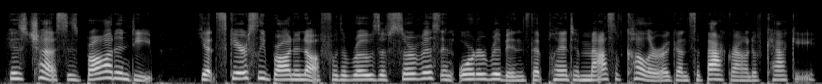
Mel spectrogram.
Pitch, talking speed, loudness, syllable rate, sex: 220 Hz, 210 wpm, -19 LUFS, 5.2 syllables/s, female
